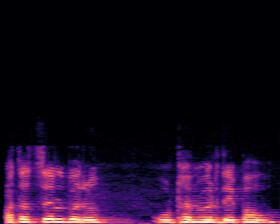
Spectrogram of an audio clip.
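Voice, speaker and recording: A woman's voice: fairly high pitch, flat delivery, measured pace, lightly acted. A woman doing a teasing young lover. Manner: coaxing, teasing, childlike. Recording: dull lo-fi recording.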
